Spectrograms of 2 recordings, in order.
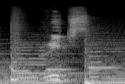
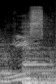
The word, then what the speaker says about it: RIX: و بوسکنده توضیح بدم، اونم تلفظ اسم این برنامه است، ریکس. آدم باید تو زندگیش ریکس کنه، ریسک و میسک و اینا تعطیله، ریسک مال بچه سولاست، درستش ریکسه.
